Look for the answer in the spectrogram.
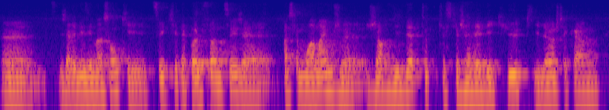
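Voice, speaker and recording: Man's deep pitch-shifted voice, hesitant Quebec French. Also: flat delivery, moderate pace, reverberant, dull audio. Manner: hesitant, searching for words. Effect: voice pitch-shifted down to disguise identity. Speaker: anonymous witness being interviewed. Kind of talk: halting personal testimony.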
